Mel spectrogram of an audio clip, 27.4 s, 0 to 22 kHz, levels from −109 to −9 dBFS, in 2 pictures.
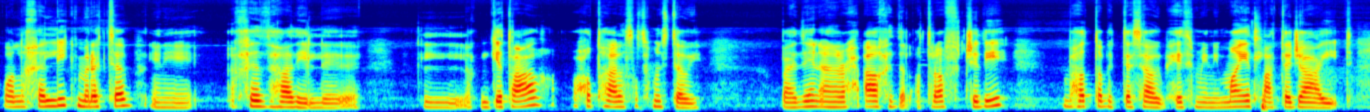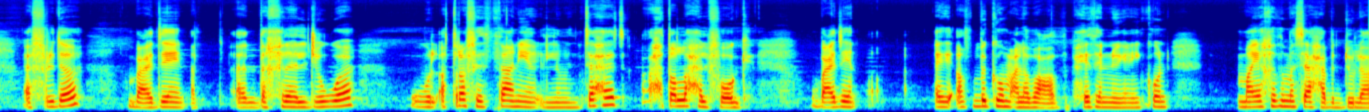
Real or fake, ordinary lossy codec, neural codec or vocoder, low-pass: real; none; none; none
